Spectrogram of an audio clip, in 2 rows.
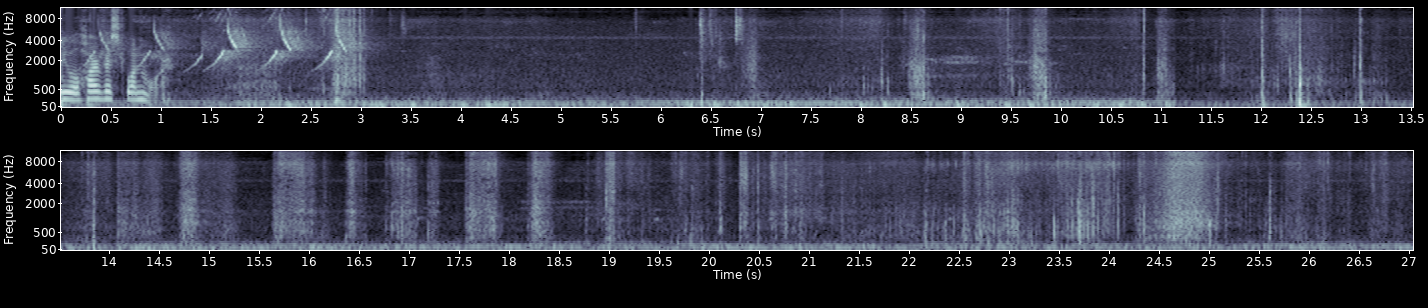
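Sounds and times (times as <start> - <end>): steady low rumble: 0.0 - 15.6
hands digging through soil: 6.4 - 27.0.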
